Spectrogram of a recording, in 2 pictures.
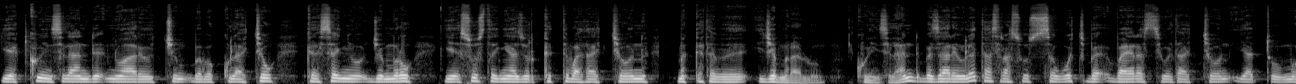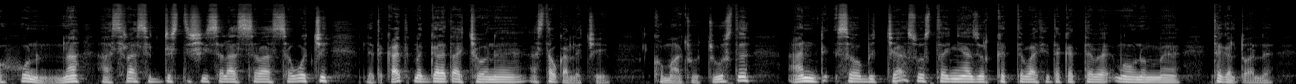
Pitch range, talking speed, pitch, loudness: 120-140 Hz, 80 wpm, 130 Hz, -19 LUFS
